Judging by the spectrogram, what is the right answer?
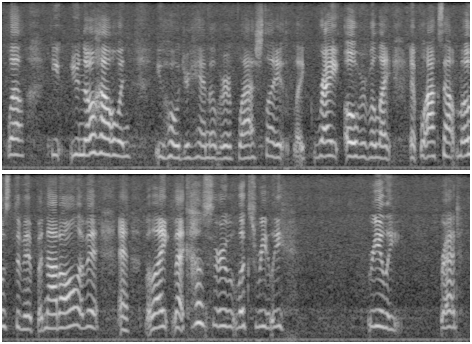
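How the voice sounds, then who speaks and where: A woman's voice: high-pitched, fairly even intonation, bright, forceful tone, slight background noise. A scared little boy. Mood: frightened. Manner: halting, stammering, repeating words. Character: frightened young boy, timid and stammering. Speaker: voice actor. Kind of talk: horror audio drama acting.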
